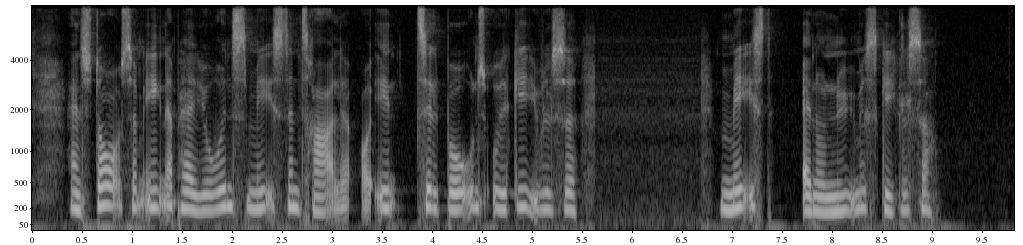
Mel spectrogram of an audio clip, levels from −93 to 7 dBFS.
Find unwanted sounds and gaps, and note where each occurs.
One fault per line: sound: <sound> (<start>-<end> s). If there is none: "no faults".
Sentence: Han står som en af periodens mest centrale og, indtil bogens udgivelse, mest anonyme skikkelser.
no faults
